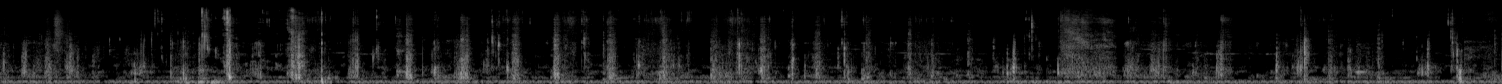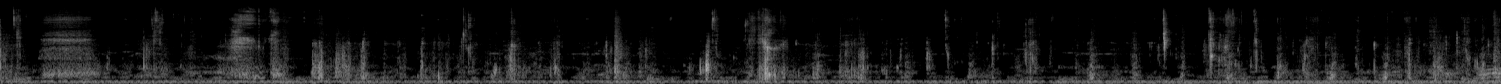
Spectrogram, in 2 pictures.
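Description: Close-miked ASMR eating of rice and spicy pork ribs by hand: chewing, biting and wet mouth smacks coming as many irregular sharp clicks, over a steady low hum.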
